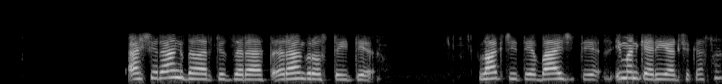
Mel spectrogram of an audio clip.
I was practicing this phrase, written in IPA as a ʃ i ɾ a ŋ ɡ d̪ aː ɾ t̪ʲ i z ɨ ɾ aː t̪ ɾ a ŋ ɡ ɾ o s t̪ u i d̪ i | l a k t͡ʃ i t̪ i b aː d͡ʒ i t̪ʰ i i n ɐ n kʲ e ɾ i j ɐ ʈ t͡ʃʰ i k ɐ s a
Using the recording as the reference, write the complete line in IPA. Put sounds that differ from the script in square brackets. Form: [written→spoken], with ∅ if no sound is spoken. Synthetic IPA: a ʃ i ɾ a ŋ ɡ d̪ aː ɾ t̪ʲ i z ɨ ɾ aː t̪ ɾ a ŋ ɡ ɾ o s t̪ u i [d̪→t̪] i | l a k t͡ʃ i t̪ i b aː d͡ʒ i [t̪ʰ→t̪] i i [n→m] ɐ n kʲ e ɾ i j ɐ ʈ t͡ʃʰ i k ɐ s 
